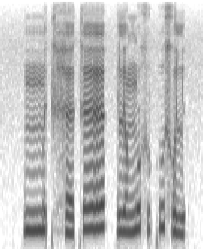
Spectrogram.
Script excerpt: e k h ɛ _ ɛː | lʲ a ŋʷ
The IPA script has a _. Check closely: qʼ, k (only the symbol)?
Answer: k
